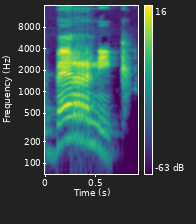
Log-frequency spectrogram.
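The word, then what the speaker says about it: Wernicke: pronuncia de esta manera en alemán la doble u se pronuncia como una uve entonces es el área de berni con este desván que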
